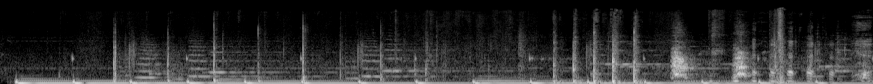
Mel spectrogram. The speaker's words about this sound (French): On est accueilli par le chien. Bonjour. Il est beau, hein, ce chien. Magnifique chien. Une grosse peluche.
